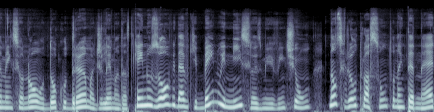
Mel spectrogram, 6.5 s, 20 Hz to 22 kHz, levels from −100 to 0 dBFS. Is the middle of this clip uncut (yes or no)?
no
